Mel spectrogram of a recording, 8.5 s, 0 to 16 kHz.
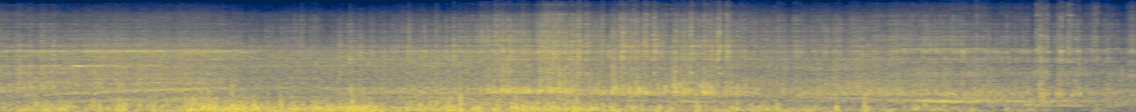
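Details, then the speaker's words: Home-made electric mountain bike, 8000W hub motor as mid-drive through bicycle chain and gears, under hard acceleration: motor whine with rough rapid rattling and grinding from chain drive worsening until it broke. Drivetrain grinding before breakage. "That didn't sound good. That didn't sound good at all. Ah, there we go. That broke it."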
